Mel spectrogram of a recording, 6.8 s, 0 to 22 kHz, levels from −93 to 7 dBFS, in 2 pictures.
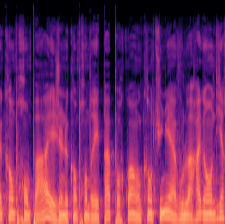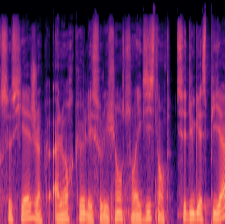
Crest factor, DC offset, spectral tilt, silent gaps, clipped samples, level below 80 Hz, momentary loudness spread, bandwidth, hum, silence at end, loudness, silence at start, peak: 12 dB; under 0.1%; -6 dB/octave; none; under 0.1%; -32 dBFS; 3 LU; 16 kHz; none; 0 s; -16 LUFS; 0 s; -2 dBFS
